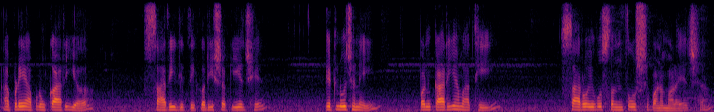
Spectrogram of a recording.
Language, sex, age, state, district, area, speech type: Gujarati, female, 45-60, Gujarat, Amreli, urban, spontaneous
